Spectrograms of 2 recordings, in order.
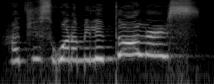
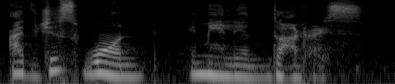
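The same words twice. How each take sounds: First: It is said fast and excitedly. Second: It is said slowly and calmly.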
